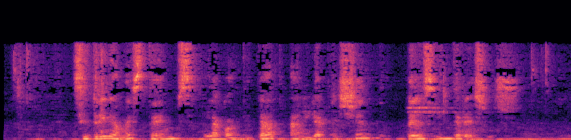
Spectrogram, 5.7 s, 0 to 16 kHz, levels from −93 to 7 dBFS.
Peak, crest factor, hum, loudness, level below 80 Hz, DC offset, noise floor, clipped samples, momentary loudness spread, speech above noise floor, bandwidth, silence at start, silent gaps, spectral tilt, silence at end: 0 dBFS; 18 dB; none; -18 LUFS; -52 dBFS; under 0.1%; -39 dBFS; under 0.1%; 16 LU; 21 dB; 11.5 kHz; 0.15 s; none; -4 dB/octave; 0 s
